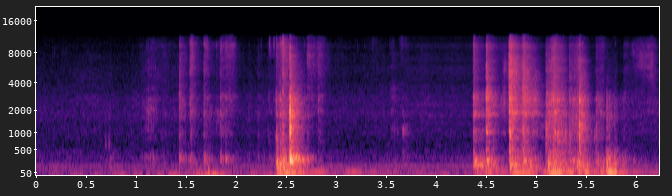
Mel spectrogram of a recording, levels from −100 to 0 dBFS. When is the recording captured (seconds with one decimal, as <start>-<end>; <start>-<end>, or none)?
0.0-3.7; 5.7-6.2

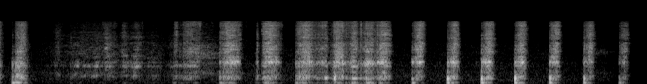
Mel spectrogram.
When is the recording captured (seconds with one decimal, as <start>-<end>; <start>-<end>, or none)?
0.0-3.0; 3.8-6.5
